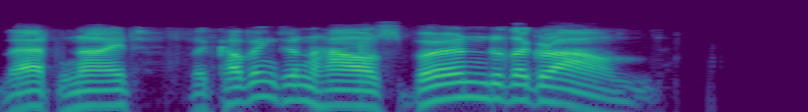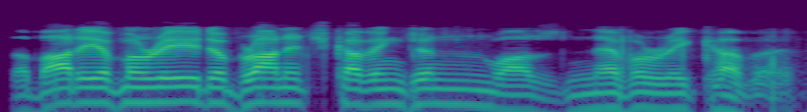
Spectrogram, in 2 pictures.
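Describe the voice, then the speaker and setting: A man's voice: mid-range voice, animated, measured pace. A man narrating and signing off a 1940s radio drama in a formal, dramatic style. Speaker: program announcer. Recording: dull vintage radio recording. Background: music.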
